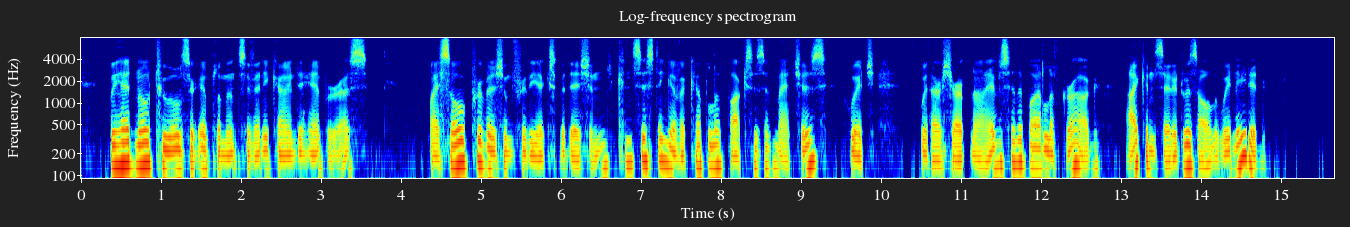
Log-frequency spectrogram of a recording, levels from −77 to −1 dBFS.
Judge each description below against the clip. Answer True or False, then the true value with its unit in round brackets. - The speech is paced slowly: False (165 wpm)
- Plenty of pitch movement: True (6.2 semitones)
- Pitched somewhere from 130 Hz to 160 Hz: False (115 Hz)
